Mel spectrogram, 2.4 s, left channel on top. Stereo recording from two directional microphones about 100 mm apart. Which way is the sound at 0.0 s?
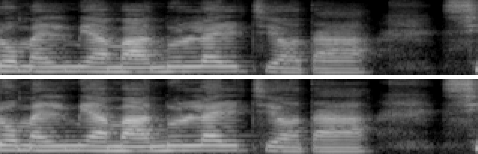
30° right (ahead or behind).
